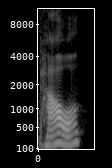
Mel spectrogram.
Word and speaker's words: Powell: and they're like well col and Powell and I'm like oh yeah it's not pal it's that's true that's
